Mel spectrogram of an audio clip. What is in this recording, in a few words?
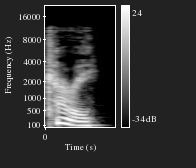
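"carry", English, British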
